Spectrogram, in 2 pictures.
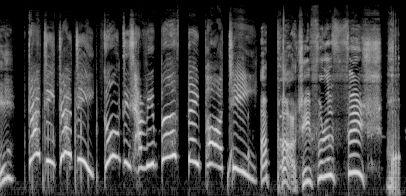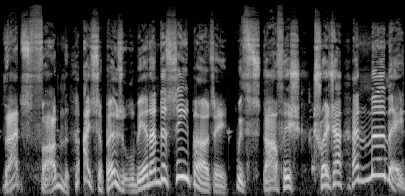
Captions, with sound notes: - Daddy, Daddy, Goldie's having a birthday party! - A party for a fish! (snorting) That's fun. I suppose it will be an undersea party, with starfish, treasure and mermaids,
